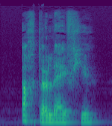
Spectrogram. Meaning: diminutive of achterlijf
- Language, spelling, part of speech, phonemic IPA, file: Dutch, achterlijfje, noun, /ˈɑxtərlɛɪfjə/, Nl-achterlijfje.ogg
